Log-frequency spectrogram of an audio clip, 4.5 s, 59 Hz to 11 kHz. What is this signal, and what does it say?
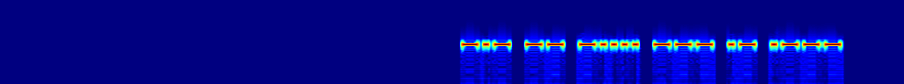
Morse code, heard as a keyed tone, about 46 wpm, 700 Hz. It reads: KM6OAJ
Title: USA Call Signs - 6 Characters - Repeated 3x - 45wpm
